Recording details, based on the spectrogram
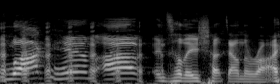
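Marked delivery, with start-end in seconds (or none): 0.1-1.5 acted screaming, higher and louder. Retelling screaming at a talking animatronic in a dark room: retelling own scream. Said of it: "I stood up and just screamed".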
